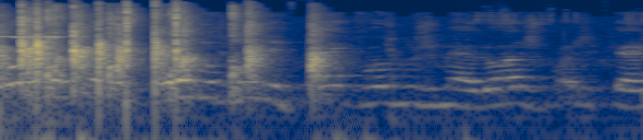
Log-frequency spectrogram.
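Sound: applause clapping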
